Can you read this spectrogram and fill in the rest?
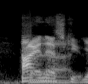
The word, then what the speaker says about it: Ionescu: Ionescu.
